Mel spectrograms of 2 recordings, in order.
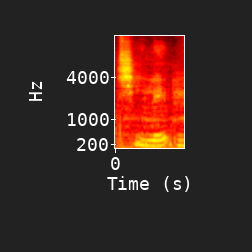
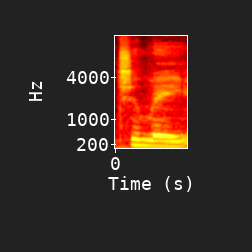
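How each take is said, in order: First: The name is said with an English pronunciation. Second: The name is said with a Spanish pronunciation. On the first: The speaker calls it wrong. "not Chile" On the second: The speaker calls it right. "I'm gonna call this country Chile"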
